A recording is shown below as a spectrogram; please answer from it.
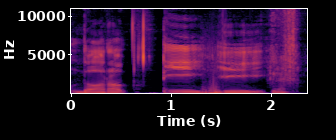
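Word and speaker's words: ضَرَبْتِهِ: Saat bertemu dengan hu, kita tidak membacanya sebagai dorabtihu. Kami tidak membacanya dorabtihu. Kami tidak membacanya sebagai dorabtihu, tetapi kami membacanya sebagai dorabtihi.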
